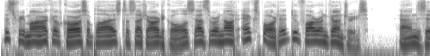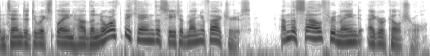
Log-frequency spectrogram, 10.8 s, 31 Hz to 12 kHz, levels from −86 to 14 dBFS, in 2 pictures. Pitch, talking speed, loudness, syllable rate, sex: 135 Hz, 185 wpm, -18 LUFS, 5.9 syllables/s, male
